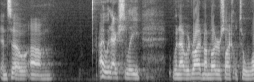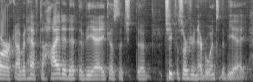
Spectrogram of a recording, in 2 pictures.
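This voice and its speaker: Over noticeable background noise, someone with an American accent speaks at a fairly quick pace in a monotone, flat intonation. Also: man, fairly high pitch for a man. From Texas, Houston. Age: 60s. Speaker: surgeon and motorcycle racer. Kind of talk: podcast interview. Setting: racetrack.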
